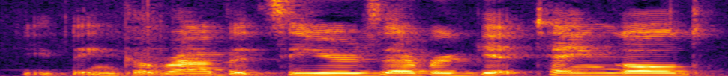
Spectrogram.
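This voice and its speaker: A woman's voice: mid-range voice, completely flat delivery, fairly quick, creaky, darkish tone, highs cut off. A woman reading a children's picture book aloud, expressively, with chatty asides and questions to her listeners. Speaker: storytime reader at a church.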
